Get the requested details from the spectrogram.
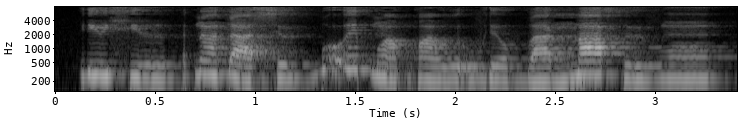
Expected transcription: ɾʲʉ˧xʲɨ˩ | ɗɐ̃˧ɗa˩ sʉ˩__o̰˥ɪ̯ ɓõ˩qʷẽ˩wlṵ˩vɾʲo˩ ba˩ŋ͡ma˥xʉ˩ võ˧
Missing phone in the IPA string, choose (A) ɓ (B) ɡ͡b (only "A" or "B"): B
